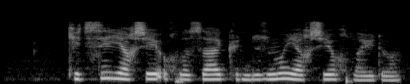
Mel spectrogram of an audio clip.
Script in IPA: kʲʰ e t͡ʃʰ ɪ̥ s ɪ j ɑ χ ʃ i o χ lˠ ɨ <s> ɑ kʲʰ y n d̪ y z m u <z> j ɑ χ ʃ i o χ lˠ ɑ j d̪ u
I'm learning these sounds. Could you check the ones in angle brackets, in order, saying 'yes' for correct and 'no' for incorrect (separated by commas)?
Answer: yes, no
